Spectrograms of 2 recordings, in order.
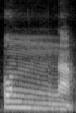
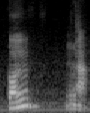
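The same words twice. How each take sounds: First: Said in the usual way. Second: "কন্যা" slow and soft, as kon, pause, naa; doubled-consonant demo. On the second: Shown as a demonstration. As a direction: split "কন্যা" between its two n sounds. ("কন্যা" ধীরে কন-না করে ভেঙে বলা) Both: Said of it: "দ্বিত্ব হয়েছে".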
